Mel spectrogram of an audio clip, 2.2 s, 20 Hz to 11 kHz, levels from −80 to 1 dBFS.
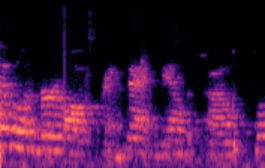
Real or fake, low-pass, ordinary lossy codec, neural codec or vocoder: real; 9.9 kHz; Opus, 24 kbps; none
